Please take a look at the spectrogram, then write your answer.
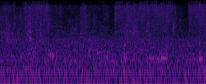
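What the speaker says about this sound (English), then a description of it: "Hot water." Hot water runs from a kitchen tap in a steady, soft hiss while a cup is filled for a crock pot, heard close with no talking over it.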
